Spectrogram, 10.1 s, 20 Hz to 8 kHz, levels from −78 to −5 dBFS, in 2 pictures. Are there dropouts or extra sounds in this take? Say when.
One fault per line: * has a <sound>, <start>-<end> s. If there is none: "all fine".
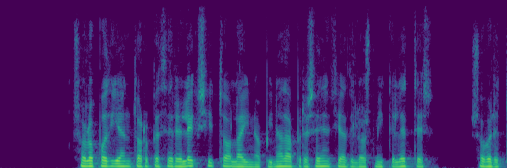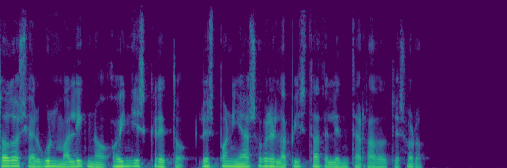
all fine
